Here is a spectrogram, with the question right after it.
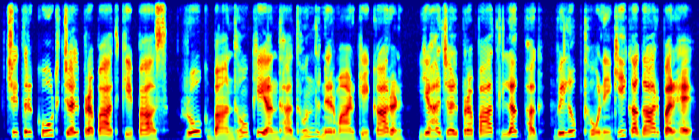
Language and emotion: Hindi, neutral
